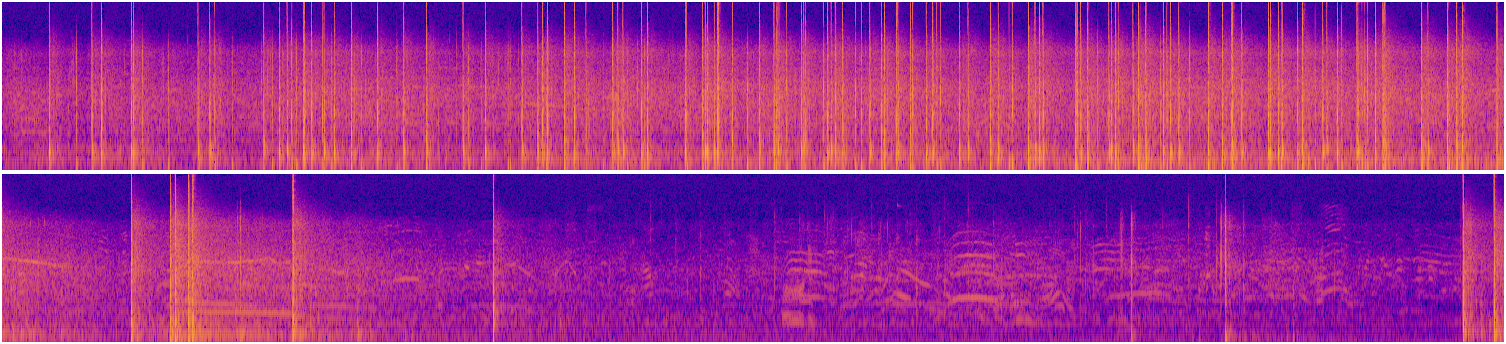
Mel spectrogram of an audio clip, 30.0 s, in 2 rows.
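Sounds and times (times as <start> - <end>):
fireworks bursting: 0.0 - 22.6, 29.6 - 30.0.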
